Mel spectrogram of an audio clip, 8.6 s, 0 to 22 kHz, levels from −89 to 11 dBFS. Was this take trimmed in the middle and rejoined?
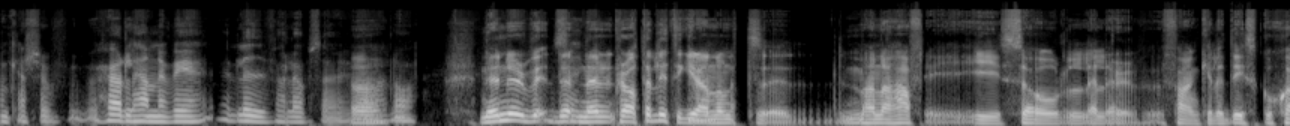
yes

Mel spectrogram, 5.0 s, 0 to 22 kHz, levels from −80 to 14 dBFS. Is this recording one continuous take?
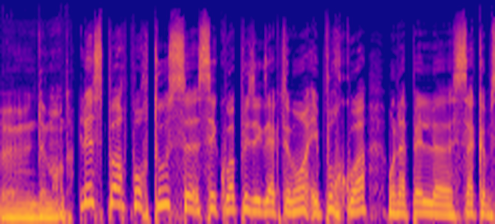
yes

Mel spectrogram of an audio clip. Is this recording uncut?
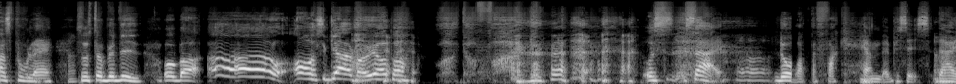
no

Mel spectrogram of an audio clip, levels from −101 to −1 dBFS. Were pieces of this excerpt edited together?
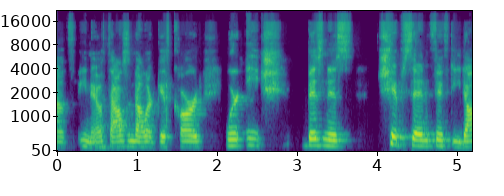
no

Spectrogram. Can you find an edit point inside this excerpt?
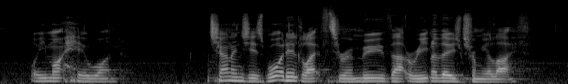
yes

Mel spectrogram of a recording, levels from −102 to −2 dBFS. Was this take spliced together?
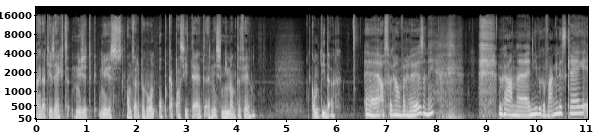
yes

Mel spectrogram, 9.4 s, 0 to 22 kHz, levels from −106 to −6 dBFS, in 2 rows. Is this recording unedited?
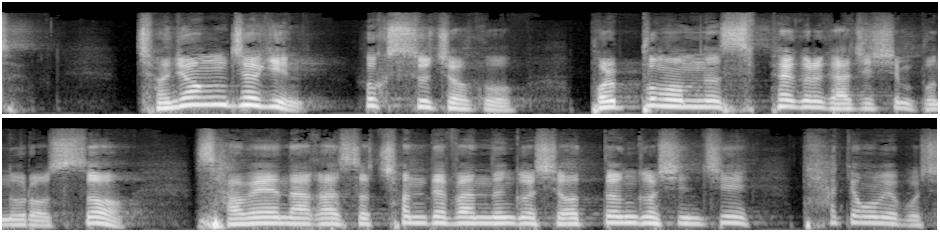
yes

